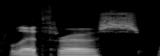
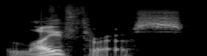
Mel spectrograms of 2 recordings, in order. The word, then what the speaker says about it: Lithros: And actually, when I picked it, I pronounced it as Lithros, but everyone who has ever read it as Lithros out of the gate. And I just basically adopted that pronunciation because it makes a lot more sense.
